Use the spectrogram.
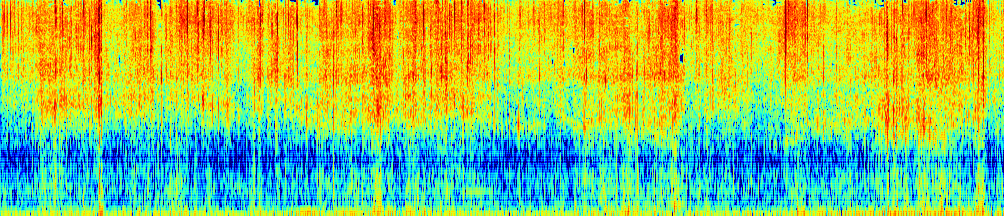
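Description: Purple nitrile gloves coated with lotion are rubbed and wrung together, palms and fingers, close to the mic. The result is a steady, quiet stream of bright, crinkly, sticky rubbing with sharp tearing-like crackles and occasional louder bursts, with almost no low end.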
